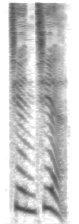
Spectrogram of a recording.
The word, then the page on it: 渐渐: jiàn jiàn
